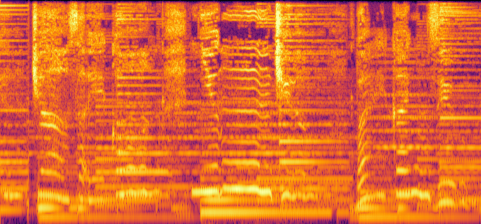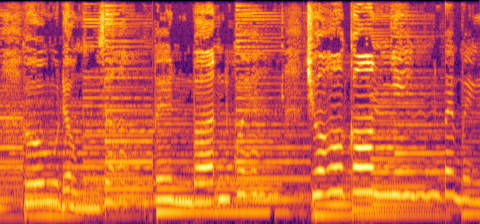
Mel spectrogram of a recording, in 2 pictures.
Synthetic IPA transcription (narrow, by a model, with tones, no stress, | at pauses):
t͡ɕaː˧˩zə̰˧˨jkɔ˧n | ɲɨ̰˧˥ŋt͡ɕi˧˨əw | ɓə˧˦jka˨˧˦jŋ̟zi˨əw | hə˧wɗə˨˩wŋ͡mzaː˧˥ | ɓe˧nɓaː˧˨nkwɛ˧˦n | t͡ɕɔ˧kɔ˧nɲi˧˥nve˧˦mï˨˩ŋ̟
